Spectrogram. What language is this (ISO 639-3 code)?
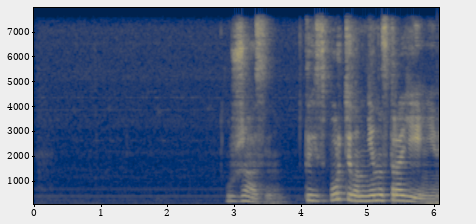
rus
